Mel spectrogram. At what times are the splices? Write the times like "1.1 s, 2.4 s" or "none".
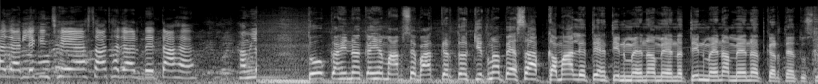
2.6 s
